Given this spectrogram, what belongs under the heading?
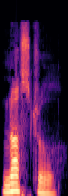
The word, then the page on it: nostril: British English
